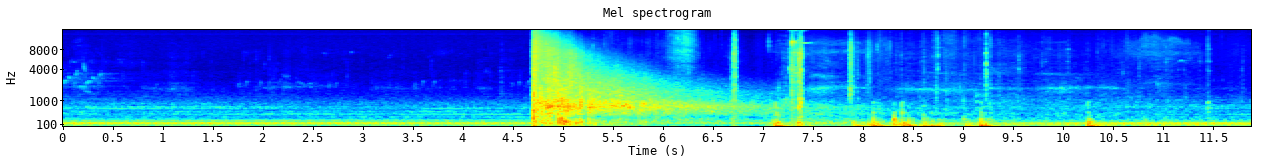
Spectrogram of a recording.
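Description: A single shot from a CVA Cascade bolt-action rifle about five seconds in, sharp and loud, ringing out and dying away over a couple of seconds. Scattered clicks and rustles of the rifle being handled follow.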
